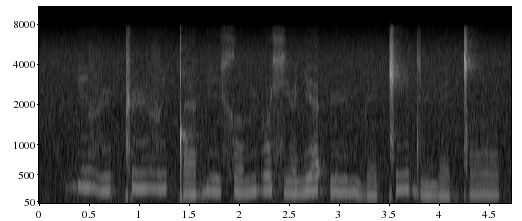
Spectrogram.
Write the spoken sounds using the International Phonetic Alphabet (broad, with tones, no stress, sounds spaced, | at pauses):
ɠ i˥ v y˧ ǁ y˥ v i˥ ǃ ɛ˩ ɠ i˧ x ɵ˧ m b ɵ˥ xʲ ø˧ lʲ ɛ˥ ʔ y˧ m b e˩ ǁ i˥ d y˩ j e˩ ǀ ɵ˧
